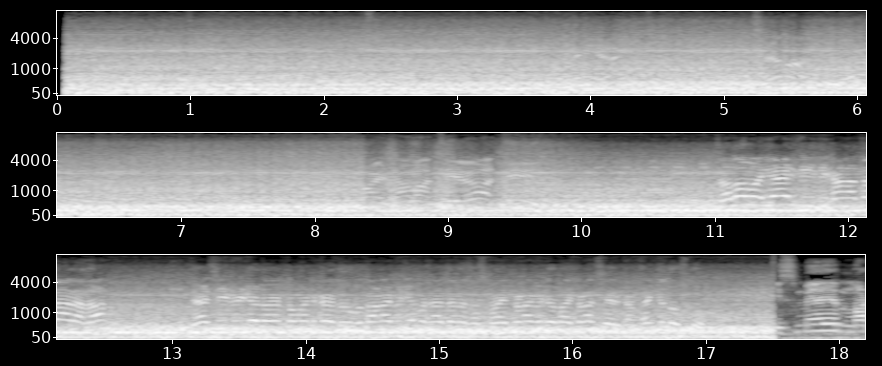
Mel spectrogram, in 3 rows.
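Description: Wirtgen WR 2400 road recycler's twin-turbocharged V8 engine running loud and steady at close range, with a strong low hum. Men's voices are heard over it from about halfway in, and the engine sound cuts off suddenly just before the end.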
